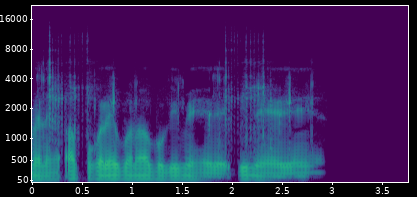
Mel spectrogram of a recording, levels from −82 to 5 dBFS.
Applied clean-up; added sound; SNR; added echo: neural mask model RNNoise.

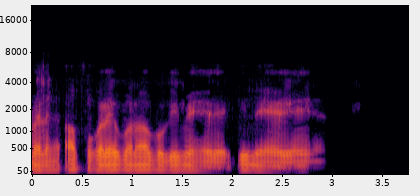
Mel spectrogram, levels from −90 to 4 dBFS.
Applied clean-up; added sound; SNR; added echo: neural mask model DeepFilterNet 3.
